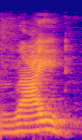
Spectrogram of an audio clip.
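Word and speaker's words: write: डब्लू का उच्चारण, डब्लू के बाद आर आया तो डब्लू का उच्चारण नहीं करेंगे, क्या पढ़ेंगे, राइट, राइट कर पढ़ेंगे इसे।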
